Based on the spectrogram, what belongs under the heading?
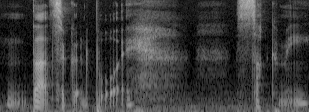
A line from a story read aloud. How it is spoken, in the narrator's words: Snape murmured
